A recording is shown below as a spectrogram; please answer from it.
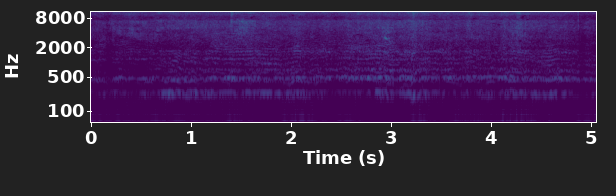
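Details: Feral colony honey bees, workers in constant traffic, produce a thick, even buzzing hum with pronounced tonal bands; individual fly-bys swell slightly in loudness now and then.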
